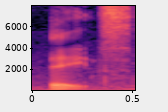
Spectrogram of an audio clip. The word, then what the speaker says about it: Eitz: Haya means life and we spell it e-i-t-z eights now sometimes you'll see it spelled by other congregations etz um to me that would be at and I'm trying to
